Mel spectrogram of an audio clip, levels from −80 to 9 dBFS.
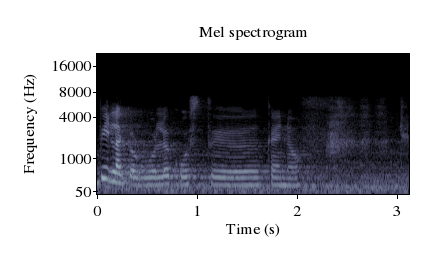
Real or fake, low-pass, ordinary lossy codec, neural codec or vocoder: real; 7.2 kHz; none; none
